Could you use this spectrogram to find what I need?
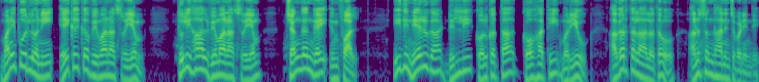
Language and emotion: Telugu, neutral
